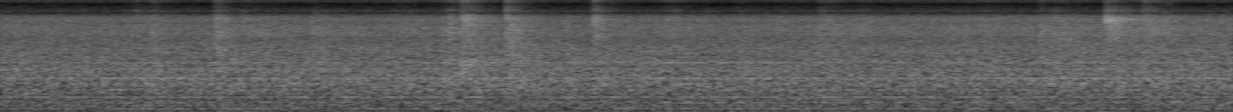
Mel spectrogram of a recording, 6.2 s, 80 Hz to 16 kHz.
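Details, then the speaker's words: Rawsuns RAD20000 diesel-electric system, high-voltage heater test: steady, even rush of air with a faint constant hum, no rattles or surging, as the heater fan blows out hot air; temperature-gun reading rising, heater working fine. "We also can hear the fan. The sound of the fan. The fan is blowing out the hot air."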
